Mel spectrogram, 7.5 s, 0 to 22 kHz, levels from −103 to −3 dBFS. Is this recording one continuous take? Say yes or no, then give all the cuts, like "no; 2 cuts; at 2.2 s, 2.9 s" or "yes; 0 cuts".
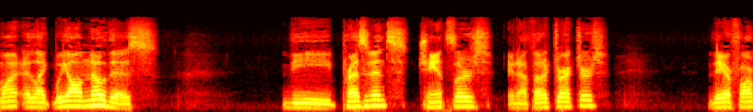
yes; 0 cuts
